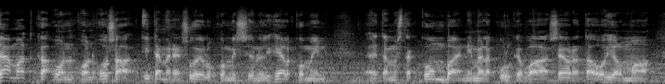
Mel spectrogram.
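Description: Noticeable background noise fills the space while a man speaks at a moderate pace. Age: 60s. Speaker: marine research manager. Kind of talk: interview. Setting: research ship at sea.

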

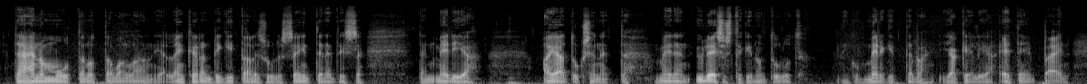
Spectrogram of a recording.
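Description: Vocal fry marks this speech, delivered at a moderate pace with monotone, flat intonation. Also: man, very deep, low pitch for a man. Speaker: media executive. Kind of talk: interview.

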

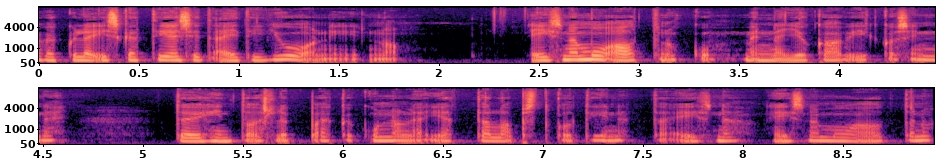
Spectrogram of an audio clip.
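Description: Her voice sits fairly high for a woman, with vocal fry and a monotone, flat delivery at a very fast pace. The sound is dry and close, with no echo. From Oulu, Finland. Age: 20s. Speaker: comic blogger. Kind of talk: personal testimony.

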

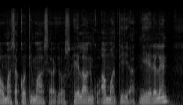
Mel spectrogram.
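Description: With a non-native accent, a man of medium pitch speaks at a fairly slow pace in a monotone, flat intonation. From Ghana. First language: not Finnish (speaking Finnish). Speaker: nurse and reception centre counselor. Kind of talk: interview. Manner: halting.

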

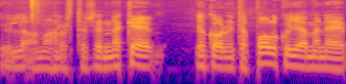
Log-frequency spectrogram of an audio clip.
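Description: This man's voice has a dark, mellow tone with vocal fry. He speaks at a fairly quick pace, and the sound is dry and close with no echo. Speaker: ant researcher. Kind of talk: radio interview. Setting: studio.

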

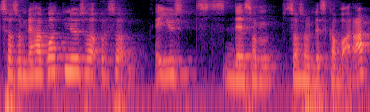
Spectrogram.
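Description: A woman's voice with audible room echo. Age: 20s. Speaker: podcast co-host. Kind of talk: casual chat.

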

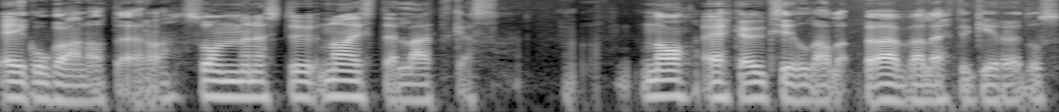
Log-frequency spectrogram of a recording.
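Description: A man talks at medium pitch in a monotone, flat way. His pace is moderate, and the sound is dry and close with no echo. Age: 20s. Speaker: podcast host. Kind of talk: casual chat.

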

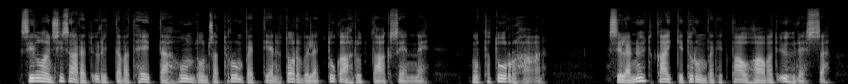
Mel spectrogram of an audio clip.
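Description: In a very clean recording with a silent background, a man with a very deep, low pitch speaks in a dramatic tone at a moderate pace, his pitch swinging very widely. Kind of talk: audiobook reading, literary narration. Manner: dramatic, urgent, building in intensity on the trumpet cries; formal, measured, archaic-literary delivery.

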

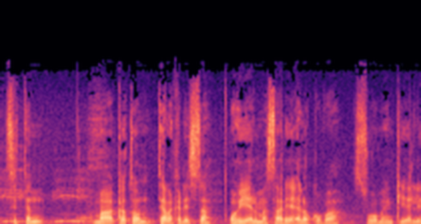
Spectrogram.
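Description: A fairly slow voice in a Somali accent, with noticeable background noise. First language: Somali (speaking Finnish). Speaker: language student. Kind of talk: casual interview.

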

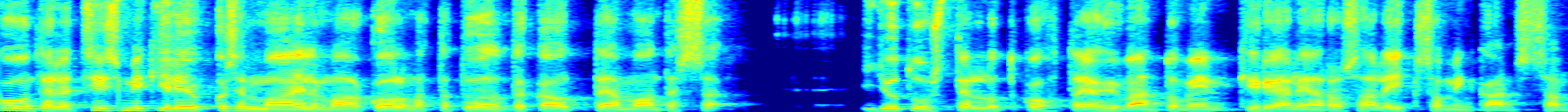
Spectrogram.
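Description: A man's medium-pitched voice at a moderate pace with fairly even intonation. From Oulu, northern Finland. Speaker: podcast host, writer. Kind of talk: interview conversation. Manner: hesitant, many fillers.

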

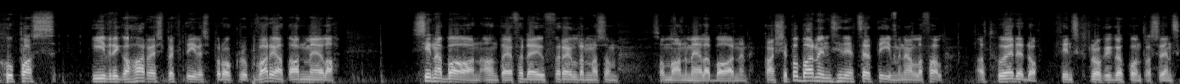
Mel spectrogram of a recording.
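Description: A plain, everyday voice speaks at a fairly quick pace with ordinary pitch variation. Its loudness stays very even, and the sound is dry and close with no echo. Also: man, medium pitch for a man. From Vaasa, Finland. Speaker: radio reporter. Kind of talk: interview. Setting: outdoors at a swimming beach jetty.

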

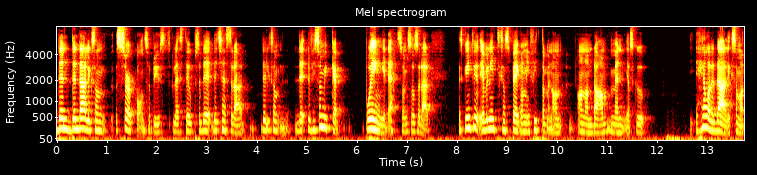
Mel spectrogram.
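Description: The speaker is a woman with a medium-pitched voice. Its pitch shifts in an ordinary way. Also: moderate pace. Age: 20s. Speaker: podcast host. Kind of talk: casual chat. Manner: animated.

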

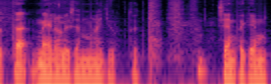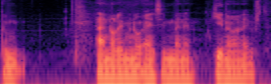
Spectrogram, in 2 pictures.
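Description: A man speaks at a very fast pace in a very deep, low pitch. The recording is very clean, with a silent background. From Finland, Kuopio (Savo). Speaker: physician and kung fu teacher. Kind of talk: interview.

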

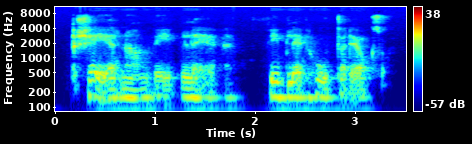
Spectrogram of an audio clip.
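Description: A woman with a Finnish accent. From Finland. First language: Finnish (speaking Swedish). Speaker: author. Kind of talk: interview. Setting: video call. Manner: halting.

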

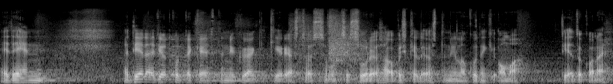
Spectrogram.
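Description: A man talking at a very fast pace against noticeable background noise. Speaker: youth services director. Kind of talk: interview on location. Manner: halting, many fillers.

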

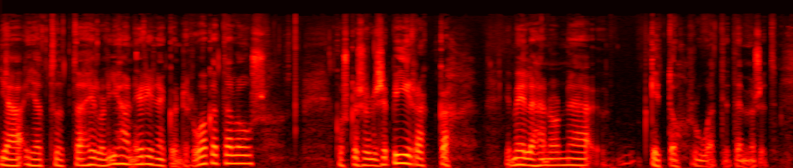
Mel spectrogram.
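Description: A woman speaks with a very deep, low pitch and a dark, mellow tone, at a moderate pace with ordinary pitch variation. Long, frequent pauses occur, and the sound is dry and close with no echo. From Finland, Satakunta. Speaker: retired regional researcher, ethnologist. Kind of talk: radio panel discussion. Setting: studio.

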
